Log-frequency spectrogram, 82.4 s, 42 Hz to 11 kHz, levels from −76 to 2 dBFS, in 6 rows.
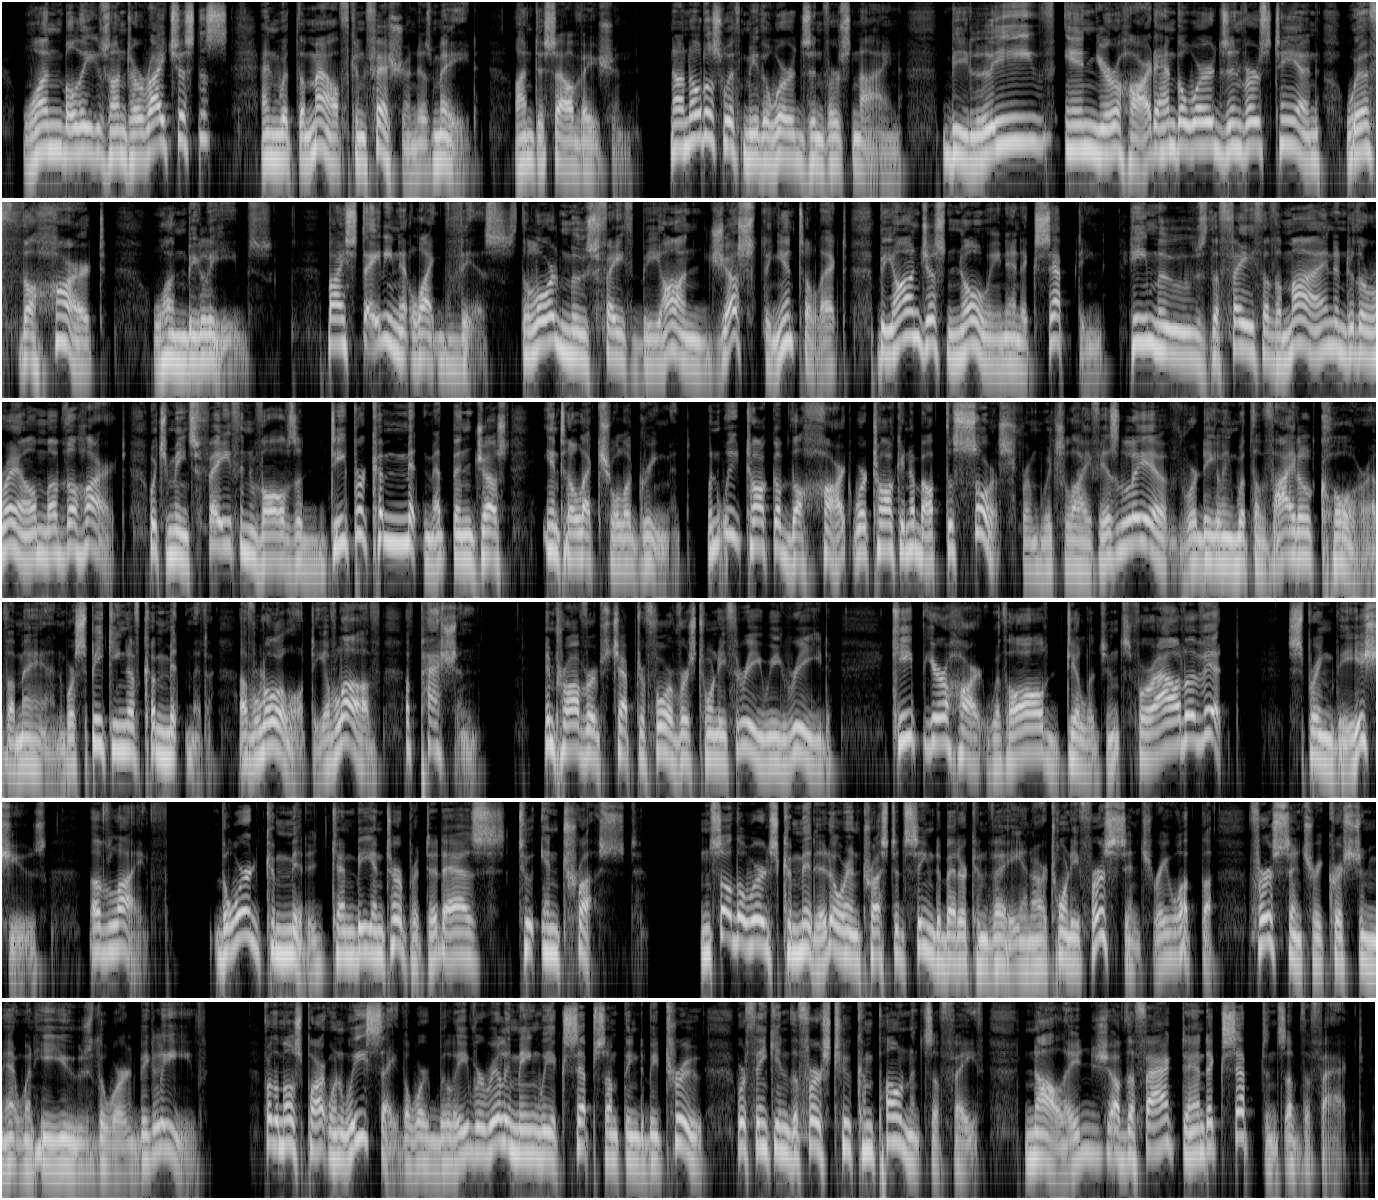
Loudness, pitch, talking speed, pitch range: -19 LUFS, 140 Hz, 155 wpm, 115-170 Hz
